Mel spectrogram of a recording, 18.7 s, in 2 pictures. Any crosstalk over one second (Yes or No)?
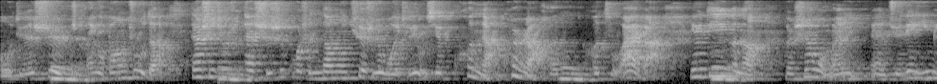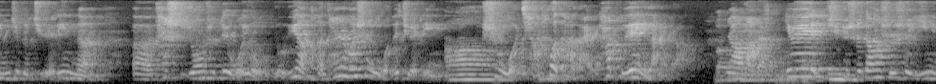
Yes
